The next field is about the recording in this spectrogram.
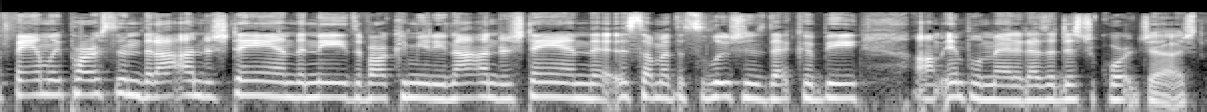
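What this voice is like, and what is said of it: Sweet Southern American accent. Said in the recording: “you take that sweet southern accent back to Egypt”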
